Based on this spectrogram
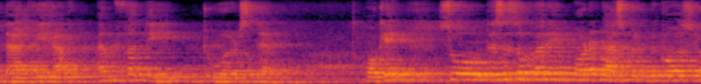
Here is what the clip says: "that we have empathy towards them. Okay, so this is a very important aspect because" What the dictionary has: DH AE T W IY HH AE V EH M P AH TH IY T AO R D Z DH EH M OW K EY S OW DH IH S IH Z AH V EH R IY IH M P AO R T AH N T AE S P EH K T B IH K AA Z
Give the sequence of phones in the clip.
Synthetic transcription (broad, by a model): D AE T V IY HH AE V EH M F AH T IY T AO R D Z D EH M OW K EY S OW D IH S IH Z AH V EH R IY IH M P AO R T AH N T AE S P EH K T B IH K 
